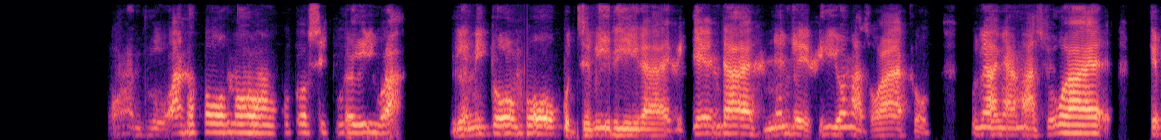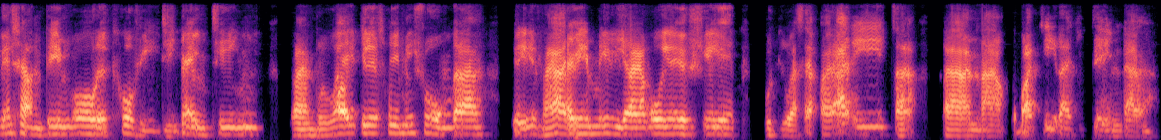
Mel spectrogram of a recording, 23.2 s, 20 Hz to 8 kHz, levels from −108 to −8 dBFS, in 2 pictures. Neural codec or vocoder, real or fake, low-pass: codec, 24 kHz, 1.5 kbps, HILCodec; fake; 7.2 kHz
